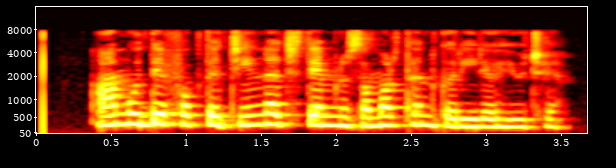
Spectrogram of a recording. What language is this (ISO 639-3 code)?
guj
